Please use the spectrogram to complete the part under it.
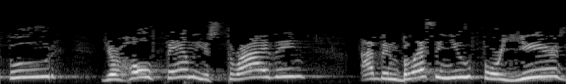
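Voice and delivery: as Joseph, stunned his brothers still doubt him; exasperated Joseph. Retold or imitated. Joseph voiced answering lying brothers.

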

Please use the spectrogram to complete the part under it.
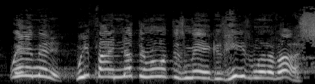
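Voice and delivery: high, insistent mock objection; sharp contention. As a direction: argue it as a Pharisee defending his own. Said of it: "contend sharply".

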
